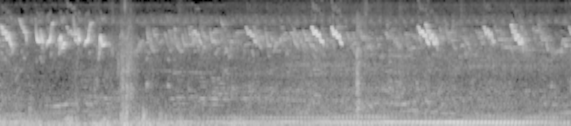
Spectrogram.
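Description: Kecial kuning (a white-eye songbird) singing its short, fast song: quick high chirps, each sliding downward. They come in a rapid run over the first second and a half, then in scattered pairs and small groups. A low steady hum runs underneath.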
